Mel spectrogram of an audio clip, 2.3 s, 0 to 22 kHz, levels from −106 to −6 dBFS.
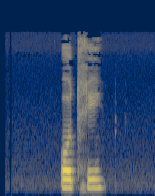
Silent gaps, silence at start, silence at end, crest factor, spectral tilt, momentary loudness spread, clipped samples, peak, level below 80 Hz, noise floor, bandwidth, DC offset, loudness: none; 0.9 s; 0.8 s; 20 dB; -5.5 dB/octave; 13 LU; under 0.1%; -8 dBFS; -78 dBFS; -69 dBFS; 11.5 kHz; under 0.1%; -23 LUFS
